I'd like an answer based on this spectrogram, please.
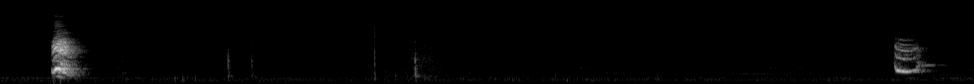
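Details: Koji, a Japanese Shiba Inu indoors, vents frustration at not reaching his ball behind a TV stand: a loud harsh yelp-like burst early on, faint clicks in between, then a wavering whine-like call near the end in a quiet room.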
